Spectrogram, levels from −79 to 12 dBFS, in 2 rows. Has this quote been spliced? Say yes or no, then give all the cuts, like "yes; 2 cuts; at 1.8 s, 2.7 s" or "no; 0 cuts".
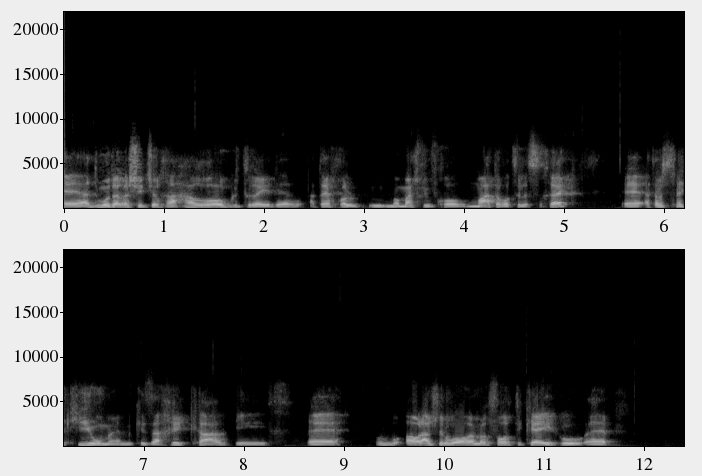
no; 0 cuts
